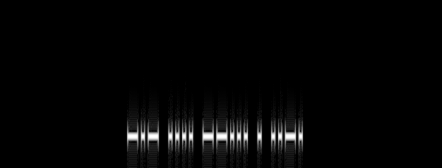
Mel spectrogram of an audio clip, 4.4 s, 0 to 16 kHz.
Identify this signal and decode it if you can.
Morse code, heard as a keyed tone, about 36 wpm, 700 Hz. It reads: KH7EF
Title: USA Call Signs - 5 Characters - Repeated 2x - 35wpm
